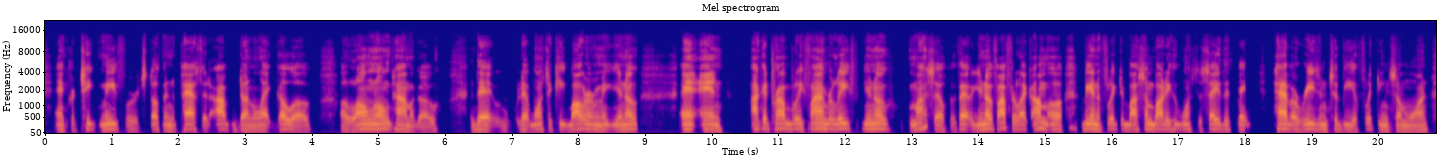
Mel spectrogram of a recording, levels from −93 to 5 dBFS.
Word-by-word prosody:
and 125 0 -2
critique 135 +4 -1
me 135 +2 0
for 120 -2 -15
stuff 130 -3 -3
in 120 -1 -4
the 115 - -10
past 130 -2 +4
that 115 -1 -9
I've 140 0 +5 0.2
done 120 -1 0
and 115 0 -7
let 120 -2 -3
go 135 +1 +1
of, 115 +2 -4 0.4
a 115 - -5
long, 135 +4 +2
long 140 +1 +1
time 130 -3 +2
ago, 105 +1 -7 0.5
that 125 0 +2
w 115 +1 -20 0.2
that 120 -1 -1
wants 130 -1 -4
to 125 - -7
keep 125 0 -7
bothering 130 -1 +2
me, 125 - -3
you 125 0 -3
know? 130 +1 +1 0.7
And 135 0 +7
and, 130 -2 +6 0.4
I - - +6
could 150 -1 -1
probably 145 -1 +1
find 145 +3 +4
relief, 140 0 0
you 140 0 -3
know, 140 -1 +1 0.3
myself 125 - -1
if 110 -1 -18
that, 135 -3 +2
you 130 +1 -3
know? 140 +2 +5
If 140 +1 -8
I 155 +2 +8
feel 140 -4 -7
like 130 0 +1
I'm, 150 -1 +3
uh, 130 -2 -1 0.3
being 140 -1 +5
afflicted 135 0 -6
by 125 0 +3
somebody 130 0 +1
who 130 +1 -10
wants 130 -1 -8
to 115 - -15
say 135 +3 +1
that 125 -2 -10
they 130 0 -2 0.4
have 140 -1 +6
a 125 - 0
reason 130 0 0
to 125 - -2
be 125 -1 -7
afflicting 125 0 -9
someone, 115 0 -4
130 Hz, 195 wpm, -27 LUFS, 120-140 Hz, 0.7 s, I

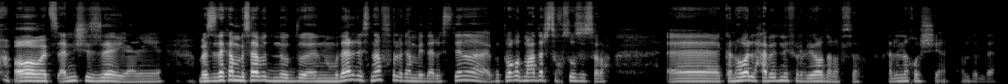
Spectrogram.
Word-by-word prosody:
آه 165 0 +9
ما 160 - +5
تسألنيش 175 +3 -2
إزاي 155 -3 +1
يعني، 125 +2 -10 0.3
بس 150 +1 +3
ده 190 +3 +6
كان 195 0 +4
بسبب 190 +2 +6
إن 160 - -4
الد 155 0 -4
المدرس 150 +7 +1
نفْسُه 205 +1 -1
اللي 175 - -5
كان 155 -2 -6
بيدرس 145 +3 -7
لنا، 190 -6 -2
كنت 150 +3 -14
باخد 185 +1 0
معاه 180 +1 +2
درس 195 0 -1
خصوصي 165 -3 -6
الصراحة، 150 - -6 0.5
آآ، 145 +1 0
كان 150 +3 -5
هو 185 - +6
اللي 185 -2 +1
حاببني 170 +2 -2
في 165 - -15
الرياضة 145 -1 -3
نفْسَها، 120 +1 -13 0.2
خلّاني 150 +4 -9
أخش 150 -2 -9
يعني، - - -18
الحمد - - -26
لله. - - -22
155 Hz, 215 wpm, -21 LUFS, 145-180 Hz, 0.5 s, آه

